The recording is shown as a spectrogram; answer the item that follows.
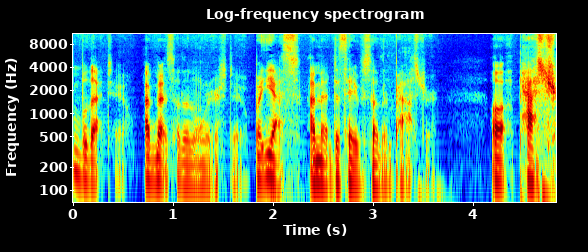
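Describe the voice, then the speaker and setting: Medium-pitched male voice with an American accent, vocal fry, fairly even intonation, a fairly quick pace and big swings in loudness. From US South, Savannah, Georgia. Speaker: livestream host, former cult member. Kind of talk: casual livestream chat.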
